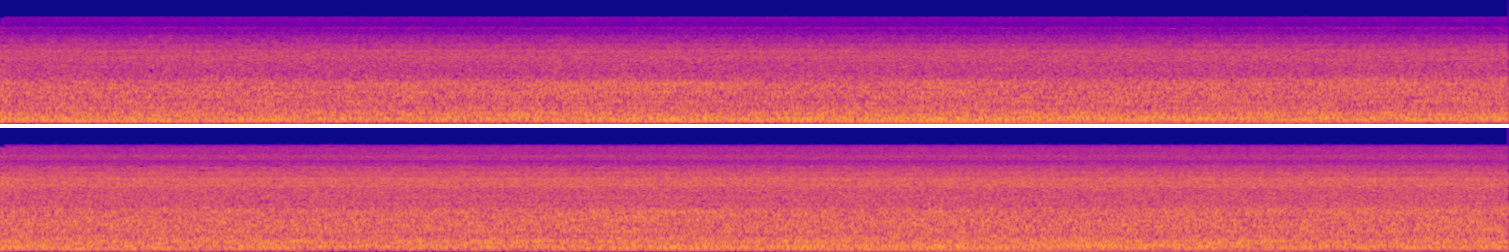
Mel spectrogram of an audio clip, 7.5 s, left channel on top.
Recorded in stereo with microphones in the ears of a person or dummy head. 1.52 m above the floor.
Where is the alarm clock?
I don't hear an alarm clock.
